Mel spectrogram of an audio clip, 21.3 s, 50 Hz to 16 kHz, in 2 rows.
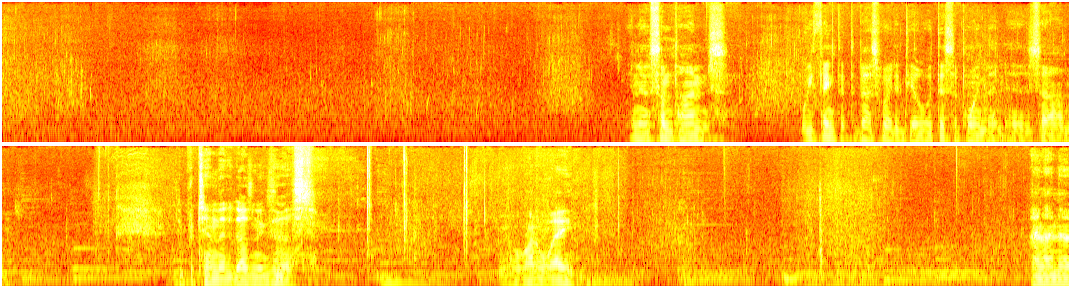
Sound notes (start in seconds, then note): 3.2 waves gently rolling; 15.0 sunglasses clattering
